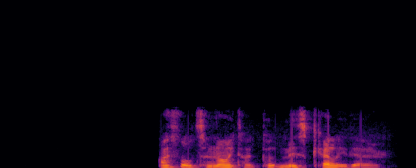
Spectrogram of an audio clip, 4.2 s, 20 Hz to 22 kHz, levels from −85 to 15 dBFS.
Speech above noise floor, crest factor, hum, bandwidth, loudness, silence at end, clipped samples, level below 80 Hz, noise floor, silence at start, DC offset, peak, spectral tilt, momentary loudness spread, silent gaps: 63 dB; 20 dB; none; 8 kHz; -23 LUFS; 0.4 s; under 0.1%; -58 dBFS; -85 dBFS; 1.6 s; under 0.1%; -4 dBFS; -5.5 dB/octave; 9 LU; none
